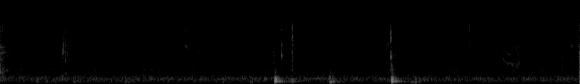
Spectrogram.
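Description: Trading cards rustle and slide as they are shuffled by hand.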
